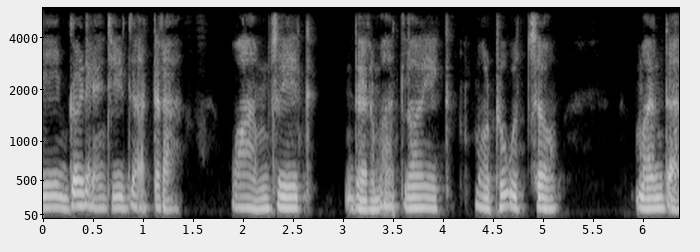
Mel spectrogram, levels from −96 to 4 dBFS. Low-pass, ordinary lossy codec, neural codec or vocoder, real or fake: 5.4 kHz; none; codec, 16 kHz in and 24 kHz out, 2.2 kbps, FireRedTTS-2 codec; fake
